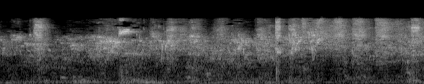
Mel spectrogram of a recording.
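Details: Budgerigars chattering in a mating sound meant to stimulate breeding: high, scratchy warbles and squeaks overlapping continuously, with a few sharp clicks.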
